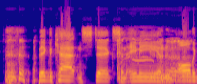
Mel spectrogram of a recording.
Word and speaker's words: Styx: Sonic has a new friend, and her name is Styx. Like the band, like the rock band Styx. – I think it's actually spelled like Styx. – It's just like Sticks and Stones.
